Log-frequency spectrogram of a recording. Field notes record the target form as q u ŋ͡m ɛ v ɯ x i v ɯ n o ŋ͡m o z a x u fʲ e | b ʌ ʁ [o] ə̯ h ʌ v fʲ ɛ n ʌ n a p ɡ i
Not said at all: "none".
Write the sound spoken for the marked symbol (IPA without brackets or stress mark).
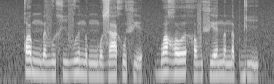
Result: o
